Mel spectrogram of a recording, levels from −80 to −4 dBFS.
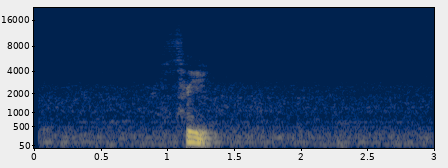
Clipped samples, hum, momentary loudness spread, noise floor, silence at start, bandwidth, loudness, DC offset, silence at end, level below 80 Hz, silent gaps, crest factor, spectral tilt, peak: under 0.1%; none; 28 LU; -56 dBFS; 1.15 s; 13.5 kHz; -28 LUFS; under 0.1%; 1.65 s; -60 dBFS; none; 24 dB; -9 dB/octave; -10 dBFS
